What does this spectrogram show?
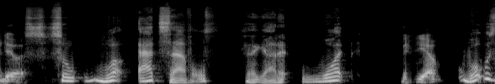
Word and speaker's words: Savills: So you started at the bottom, quote unquote, at your company, which the name I always pronounced incorrectly, Savills. Did I get it right? Savills. Savills. Yeah.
